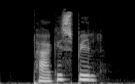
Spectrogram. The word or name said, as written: pakkespil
